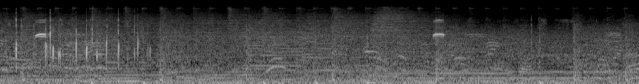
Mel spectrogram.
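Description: Lacrosse sticks clacking together in a quick series of sharp hits during the first second and a half, over background music and distant voices.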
